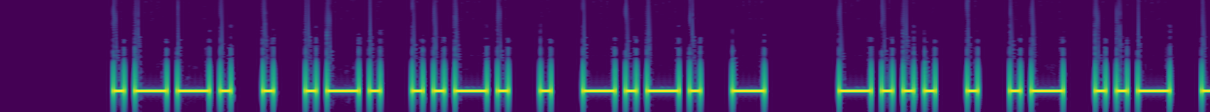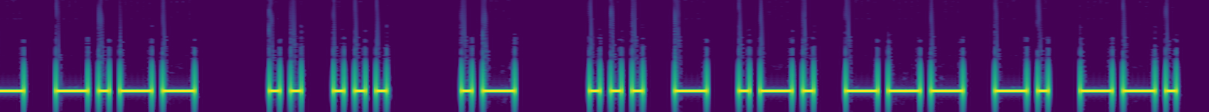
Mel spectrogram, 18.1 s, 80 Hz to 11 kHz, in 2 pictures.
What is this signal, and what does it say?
Morse code, heard as a keyed tone, about 15 wpm, 700 Hz. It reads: PERFECT BEAUTY IS A STRONG
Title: Sentences from Top 1200 Words 15wpm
